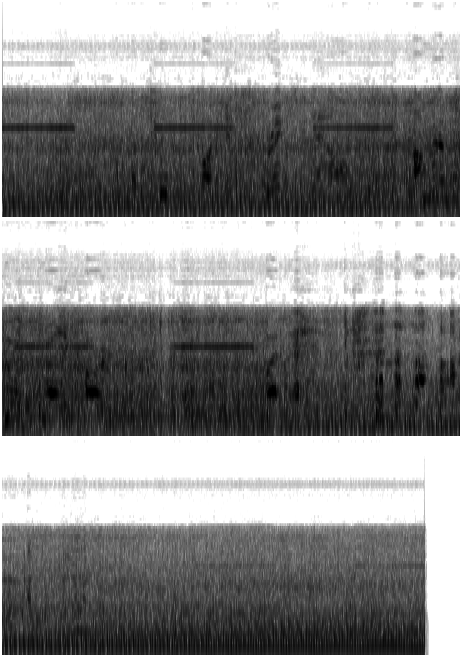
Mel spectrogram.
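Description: A car's electronic chime beeping five times, about one beep a second at one steady pitch, over the steady hum of an idling engine; the beeps stop about five seconds in, and a few clicks follow.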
